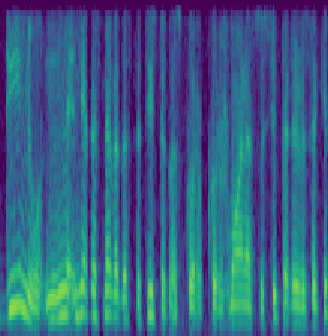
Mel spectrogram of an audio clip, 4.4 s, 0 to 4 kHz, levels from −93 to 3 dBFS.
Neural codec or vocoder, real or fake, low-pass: none; real; 3.6 kHz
